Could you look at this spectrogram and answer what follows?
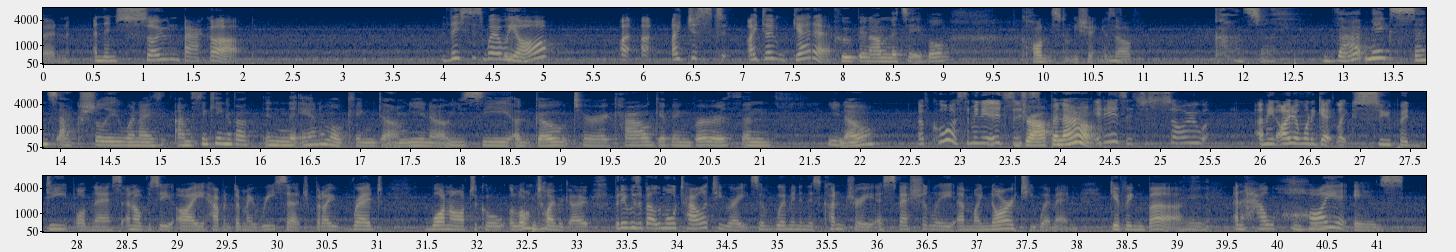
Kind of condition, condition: fault, background noise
